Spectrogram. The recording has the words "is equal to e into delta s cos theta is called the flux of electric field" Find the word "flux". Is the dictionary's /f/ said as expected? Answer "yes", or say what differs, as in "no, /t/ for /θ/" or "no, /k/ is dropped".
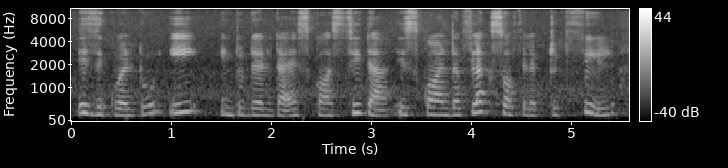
yes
